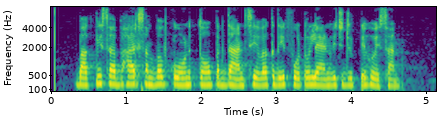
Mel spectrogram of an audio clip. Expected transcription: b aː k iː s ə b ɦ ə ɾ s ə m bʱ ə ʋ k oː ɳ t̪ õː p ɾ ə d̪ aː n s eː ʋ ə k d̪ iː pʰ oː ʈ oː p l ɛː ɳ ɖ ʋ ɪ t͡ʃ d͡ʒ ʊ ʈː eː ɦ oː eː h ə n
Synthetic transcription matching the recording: b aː k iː s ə b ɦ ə ɾ s ə m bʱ ə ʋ k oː ɳ t̪ õː p ɾ ə d̪ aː n s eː ʋ ə k d̪ iː pʰ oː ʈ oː l ɛː ɳ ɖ ʋ ɪ t͡ʃ d͡ʒ ʊ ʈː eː ɦ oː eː s ə n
